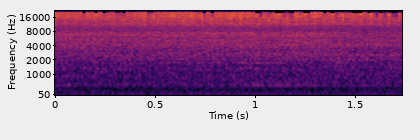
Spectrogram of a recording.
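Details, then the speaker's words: 2007 Dodge Nitro 3.7 V6, 147k miles, check engine light, codes P0507 and P0456: steady idle under constant airy hiss; vacuum leak from a holed PCV hose, PCV valve and hose to be replaced. "yep there's a hole in it PCB line I want to say not sure where that hoes go to but I know it's leaking"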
